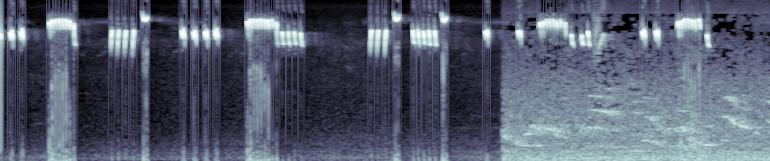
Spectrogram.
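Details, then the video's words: King konin song used as a lure for trapping birds: very high, sharp chip notes in quick bursts of three to six, with trilled rattling runs, and a soft rustling background in the second half. "PIKAT KING KONIN SUARA PANCINGAN"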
